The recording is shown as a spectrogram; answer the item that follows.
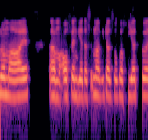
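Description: A woman with a fairly high pitch and monotone, flat intonation. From Lower Saxony, Germany (near Wolfsburg). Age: 20s. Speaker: endometriosis patient. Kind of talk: interview testimony.

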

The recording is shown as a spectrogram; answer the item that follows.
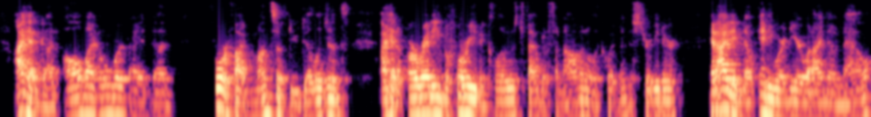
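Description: A man with a Midwestern American accent, fairly low in pitch, at a fairly quick pace with fairly even intonation. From Flint, Michigan. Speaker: business owner and podcast host. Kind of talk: interview storytelling.

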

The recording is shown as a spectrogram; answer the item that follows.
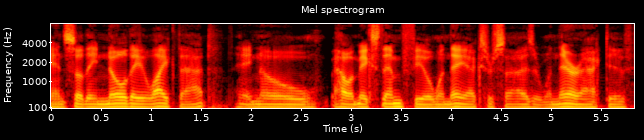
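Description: This man talks at a moderate pace in a fairly low pitch, with monotone, flat intonation, on a very clean recording with a silent background. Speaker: exercise science professor. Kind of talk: casual interview. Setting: studio.

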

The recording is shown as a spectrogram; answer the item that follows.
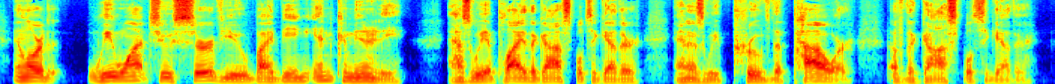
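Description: Against a quiet background, a man talks at a fairly slow pace in a normal speaking voice. His pitch is fairly low, with ordinary pitch variation. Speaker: podcast host and lay preacher. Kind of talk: fervent prayer, addressing God aloud. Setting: recorded podcast. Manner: earnest, heartfelt, fervent; measured, devotional, with repeated 'Lord'.

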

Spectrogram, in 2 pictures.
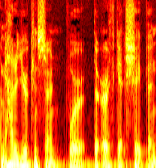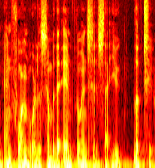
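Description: A plain, everyday voice from a man with an American accent, fairly low pitch, ordinary pitch variation, a moderate pace and hardly any pauses. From Seattle, US Pacific Northwest. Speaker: podcast host and professor. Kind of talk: casual interview conversation.

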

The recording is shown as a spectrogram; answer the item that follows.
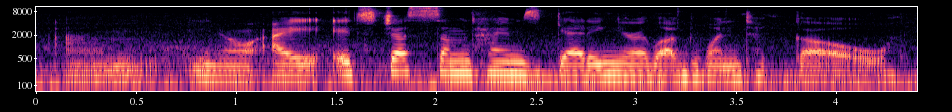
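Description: Audible room echo and noticeable background noise surround a woman talking at a moderate pace. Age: 30s. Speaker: speech language pathologist. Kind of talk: interview.

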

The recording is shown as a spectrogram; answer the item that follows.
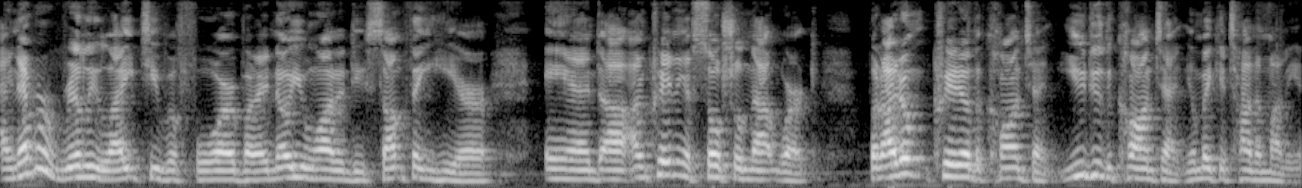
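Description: At a fairly quick pace, a man with a Canadian accent talks in a fairly high pitch with ordinary pitch variation. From Canada, Kingston, Ontario. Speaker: tech startup CEO. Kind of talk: interview.

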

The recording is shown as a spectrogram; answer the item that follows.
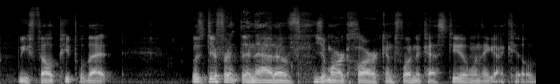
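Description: A man talks at a fairly quick pace with a fairly low pitch. His is an unremarkable speaking voice with fairly even intonation. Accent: American. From Minneapolis, Minnesota. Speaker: college football player. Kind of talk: interview.

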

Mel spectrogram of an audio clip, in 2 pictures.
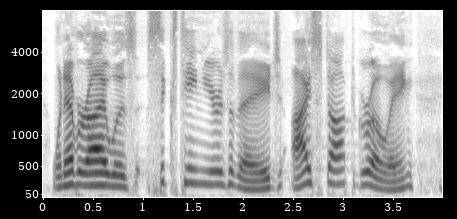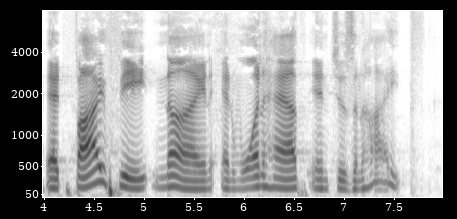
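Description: This man has an American accent and a high voice for a man, with very wide pitch swings at a fairly slow pace. The sound is dry and close with no echo, in a very clean recording over a silent background. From US Midwest (Peoria, Illinois). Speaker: pastor. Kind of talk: sermon. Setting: church.

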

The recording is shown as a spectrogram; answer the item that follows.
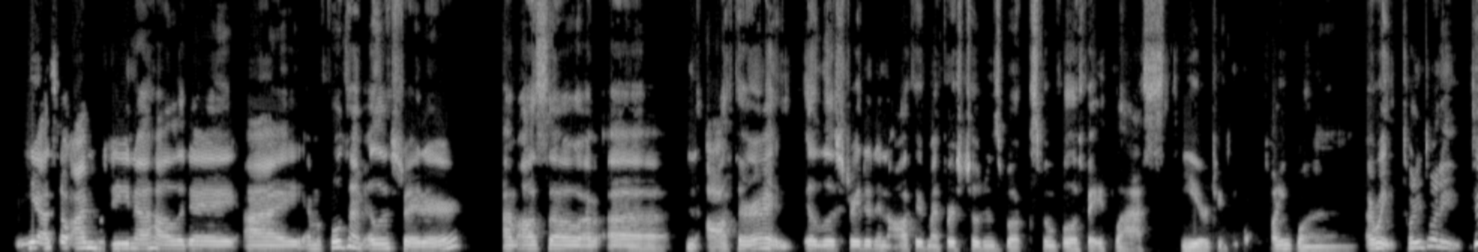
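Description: A woman with a fairly low pitch talks at a fairly slow pace, an unremarkable speaking voice with ordinary pitch variation. The sound is dry and close, with no echo. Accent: American. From Minnesota, Minneapolis. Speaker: illustrator and author. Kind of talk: interview. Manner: casual with fillers.

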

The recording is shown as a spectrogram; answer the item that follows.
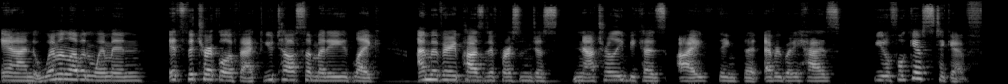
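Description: A woman's bright, sharp, medium-pitched voice with an American accent at a fairly quick pace. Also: ordinary pitch variation. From California. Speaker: runner and online running group organizer. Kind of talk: interview.

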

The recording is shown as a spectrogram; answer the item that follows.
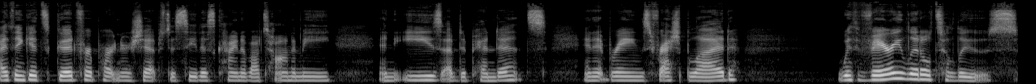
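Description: A woman with a medium-pitched, normal speaking voice talks at a fairly slow pace, recorded with a dry, close sound and no echo. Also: fairly even intonation. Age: 40s. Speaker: podcast host. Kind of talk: personal reflective monologue.

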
